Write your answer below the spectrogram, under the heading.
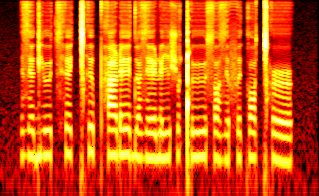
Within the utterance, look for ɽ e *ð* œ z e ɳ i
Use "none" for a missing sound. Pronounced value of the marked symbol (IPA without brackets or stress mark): d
